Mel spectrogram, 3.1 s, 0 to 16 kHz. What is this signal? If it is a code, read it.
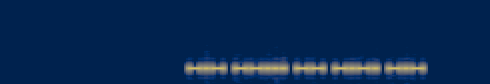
Morse code, heard as a keyed tone, about 47 wpm, 700 Hz. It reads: K7MCK
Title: USA Call Signs - 3x Character Spacing - 50wpm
